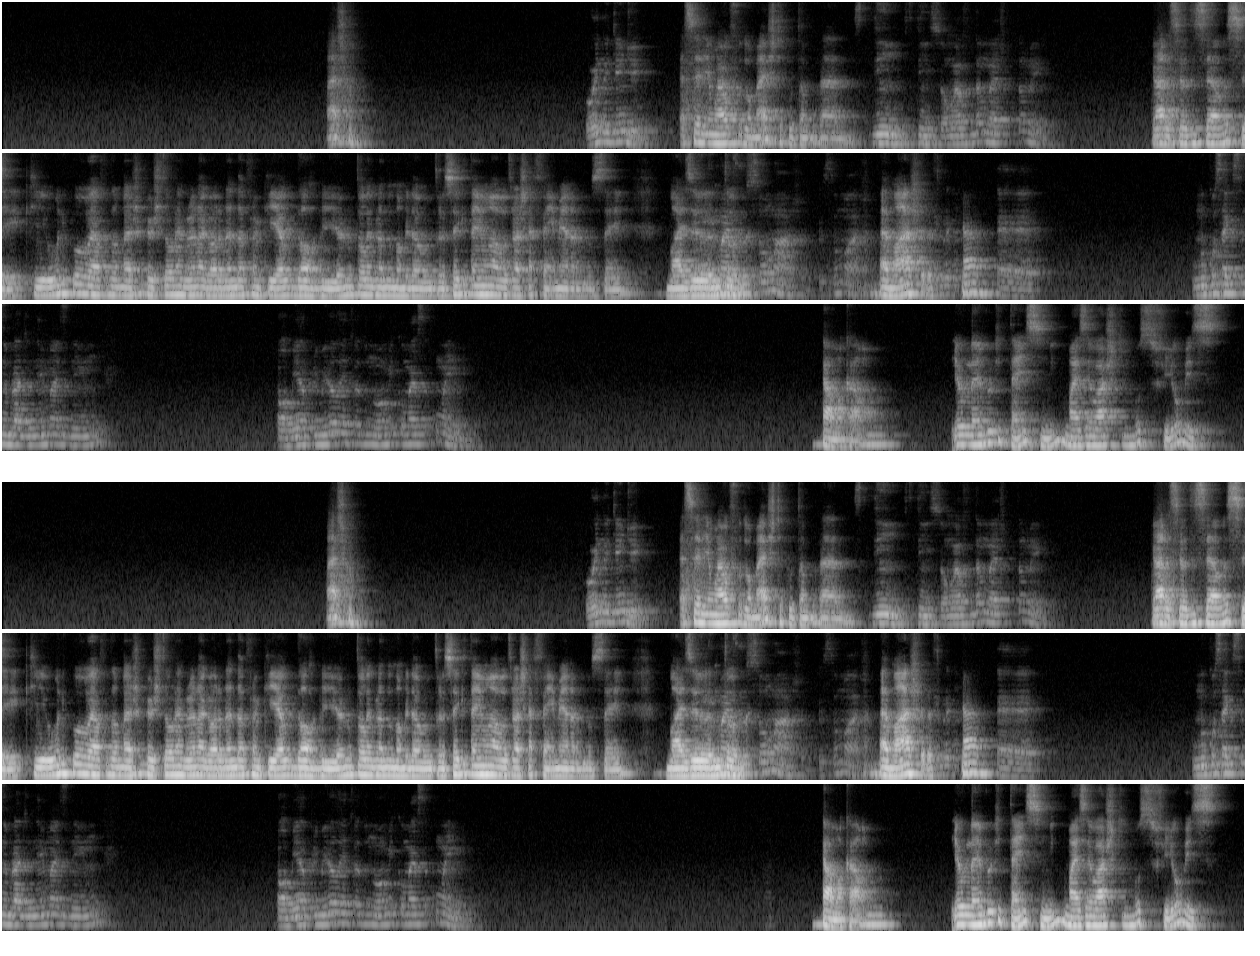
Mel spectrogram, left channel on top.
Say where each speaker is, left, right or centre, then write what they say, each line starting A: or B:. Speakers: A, on the right (about 60°); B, on the right (about 25°).
A: Acho
B: Oi, não entendi.
A: É, Seria um elfo doméstico também? É.
B: Sim, sim, sou um elfo doméstico também.
A: Cara, se eu disser a você que o único elfo doméstico que eu estou lembrando agora dentro da franquia é o Dobby, eu não estou lembrando o nome da outra. Eu sei que tem uma outra, acho que é fêmea, né? não sei. Mas
B: Tem,
A: eu não
B: mas
A: tô.
B: eu sou macho, eu sou macho.
A: É macho?
B: Lembra,
A: Cara,
B: é, não consegue se lembrar de nem mais nenhum. Ó, minha primeira letra do nome começa com M.
A: Calma, calma. Eu lembro que tem sim, mas eu acho que nos filmes,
